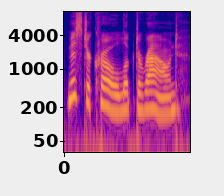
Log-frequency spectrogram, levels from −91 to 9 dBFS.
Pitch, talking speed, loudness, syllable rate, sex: 200 Hz, 150 wpm, -17 LUFS, 4.4 syllables/s, female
